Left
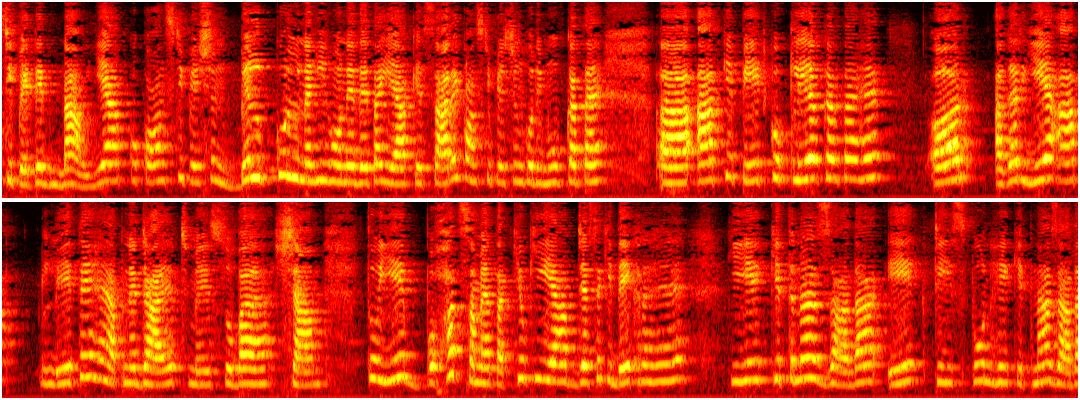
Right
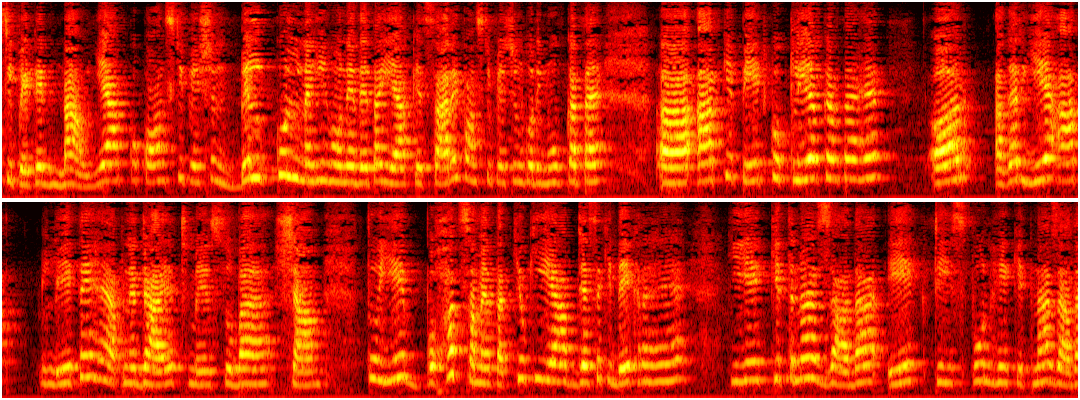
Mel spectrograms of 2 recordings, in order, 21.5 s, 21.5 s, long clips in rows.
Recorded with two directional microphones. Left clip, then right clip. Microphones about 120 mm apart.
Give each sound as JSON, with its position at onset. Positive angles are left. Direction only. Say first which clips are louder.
{"t": 0.0, "sound": "speech", "louder": "left 2 dB", "side_deg": 25}
{"t": 18.0, "sound": "speech", "louder": "left 3 dB", "side_deg": 20}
